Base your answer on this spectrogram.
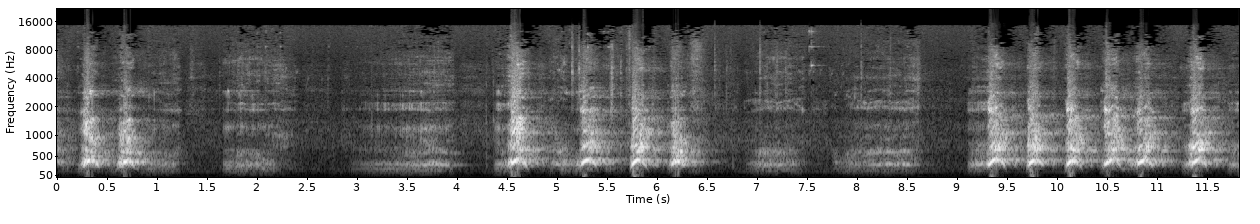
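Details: Tibetan Mastiff barking in rapid bursts of deep, harsh barks, several in quick succession, separated by quieter stretches of softer low rumbling and whining sounds before the loud barking resumes.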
